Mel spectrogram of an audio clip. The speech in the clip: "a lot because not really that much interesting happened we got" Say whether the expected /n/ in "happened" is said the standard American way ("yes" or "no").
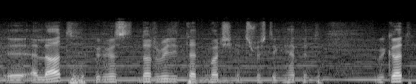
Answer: yes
